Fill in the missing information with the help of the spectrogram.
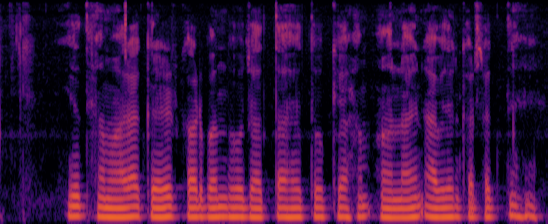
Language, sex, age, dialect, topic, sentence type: Hindi, male, 18-24, Awadhi Bundeli, banking, question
